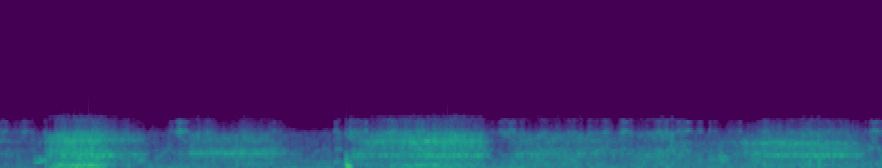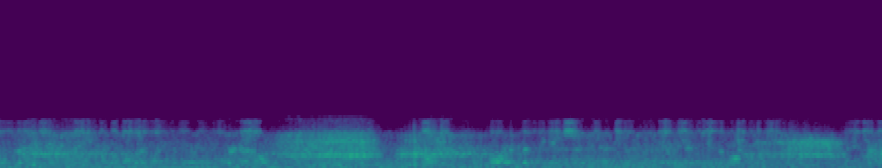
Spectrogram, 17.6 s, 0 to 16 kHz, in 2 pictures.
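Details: Father snoring in sleep, recorded by his child on an Android phone: slow, irregular rasping breaths, about 17 a minute, over background noise.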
